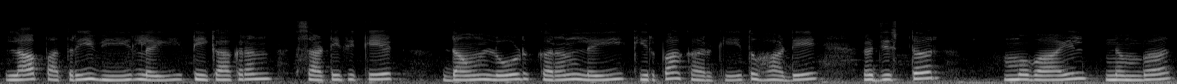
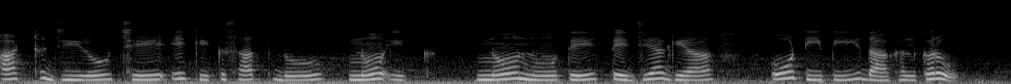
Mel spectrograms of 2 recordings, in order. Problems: none marked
